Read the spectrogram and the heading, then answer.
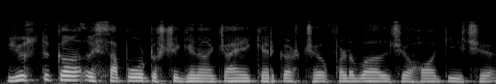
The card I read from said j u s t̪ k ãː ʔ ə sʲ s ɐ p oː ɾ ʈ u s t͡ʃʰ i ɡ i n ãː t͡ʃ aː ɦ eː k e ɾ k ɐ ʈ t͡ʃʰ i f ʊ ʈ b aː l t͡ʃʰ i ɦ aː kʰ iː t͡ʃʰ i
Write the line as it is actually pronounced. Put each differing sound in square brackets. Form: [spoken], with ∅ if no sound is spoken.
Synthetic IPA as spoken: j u s t̪ k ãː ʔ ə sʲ s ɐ p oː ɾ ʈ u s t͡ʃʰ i ɡ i n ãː t͡ʃ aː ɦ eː k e ɾ k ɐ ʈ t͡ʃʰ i f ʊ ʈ b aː l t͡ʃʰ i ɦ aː [k] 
